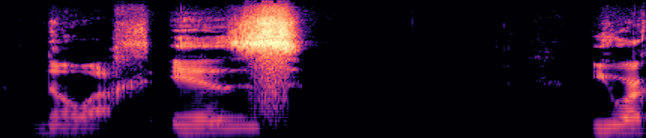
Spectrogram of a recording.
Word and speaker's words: Noach: The first syllable is no, the second syllable is ach. Put the word together. Noach is correct.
